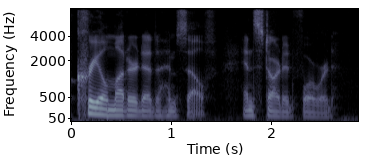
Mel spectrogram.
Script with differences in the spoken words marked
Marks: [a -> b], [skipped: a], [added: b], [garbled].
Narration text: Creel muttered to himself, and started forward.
Creel muttered [to -> at] himself, and started forward.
